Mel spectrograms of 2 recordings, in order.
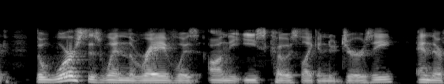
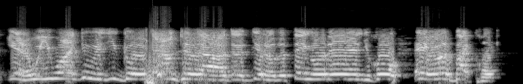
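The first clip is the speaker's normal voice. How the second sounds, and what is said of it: Put-on New Jersey accent. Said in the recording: “their fucking accent ... what caveman with a Jersey accent”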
